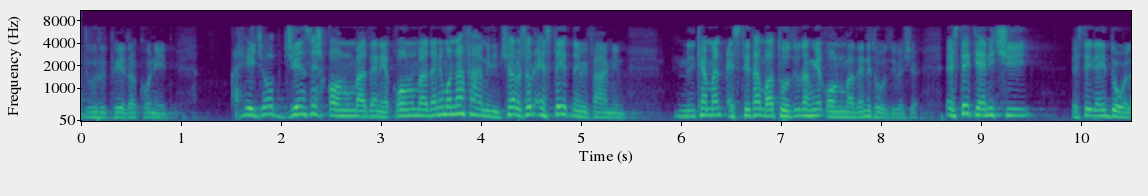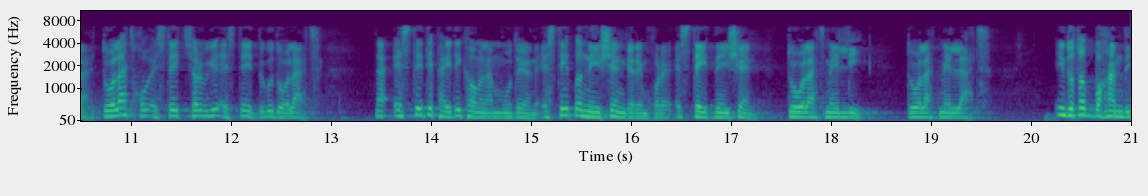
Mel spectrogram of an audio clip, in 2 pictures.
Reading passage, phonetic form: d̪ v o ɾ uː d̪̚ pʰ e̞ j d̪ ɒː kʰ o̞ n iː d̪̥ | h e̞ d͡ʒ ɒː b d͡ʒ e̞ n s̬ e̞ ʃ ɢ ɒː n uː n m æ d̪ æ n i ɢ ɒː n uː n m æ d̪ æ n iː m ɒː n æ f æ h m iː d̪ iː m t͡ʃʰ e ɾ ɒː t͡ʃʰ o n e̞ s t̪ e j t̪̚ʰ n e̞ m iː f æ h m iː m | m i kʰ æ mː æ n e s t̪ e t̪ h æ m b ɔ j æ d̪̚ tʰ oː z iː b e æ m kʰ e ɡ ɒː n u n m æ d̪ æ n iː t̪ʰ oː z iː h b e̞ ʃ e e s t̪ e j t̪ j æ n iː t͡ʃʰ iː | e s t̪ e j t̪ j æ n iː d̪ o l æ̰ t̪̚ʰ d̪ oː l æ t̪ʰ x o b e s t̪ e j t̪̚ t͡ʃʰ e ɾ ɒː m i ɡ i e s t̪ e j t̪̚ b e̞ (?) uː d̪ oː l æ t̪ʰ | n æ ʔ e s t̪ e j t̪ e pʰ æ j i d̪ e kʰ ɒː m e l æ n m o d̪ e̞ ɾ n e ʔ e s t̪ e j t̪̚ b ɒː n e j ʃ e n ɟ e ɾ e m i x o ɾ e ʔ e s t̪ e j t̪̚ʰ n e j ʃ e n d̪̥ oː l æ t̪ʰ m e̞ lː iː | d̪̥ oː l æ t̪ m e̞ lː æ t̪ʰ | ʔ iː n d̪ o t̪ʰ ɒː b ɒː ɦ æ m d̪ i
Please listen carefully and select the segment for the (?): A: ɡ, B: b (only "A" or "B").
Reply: A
